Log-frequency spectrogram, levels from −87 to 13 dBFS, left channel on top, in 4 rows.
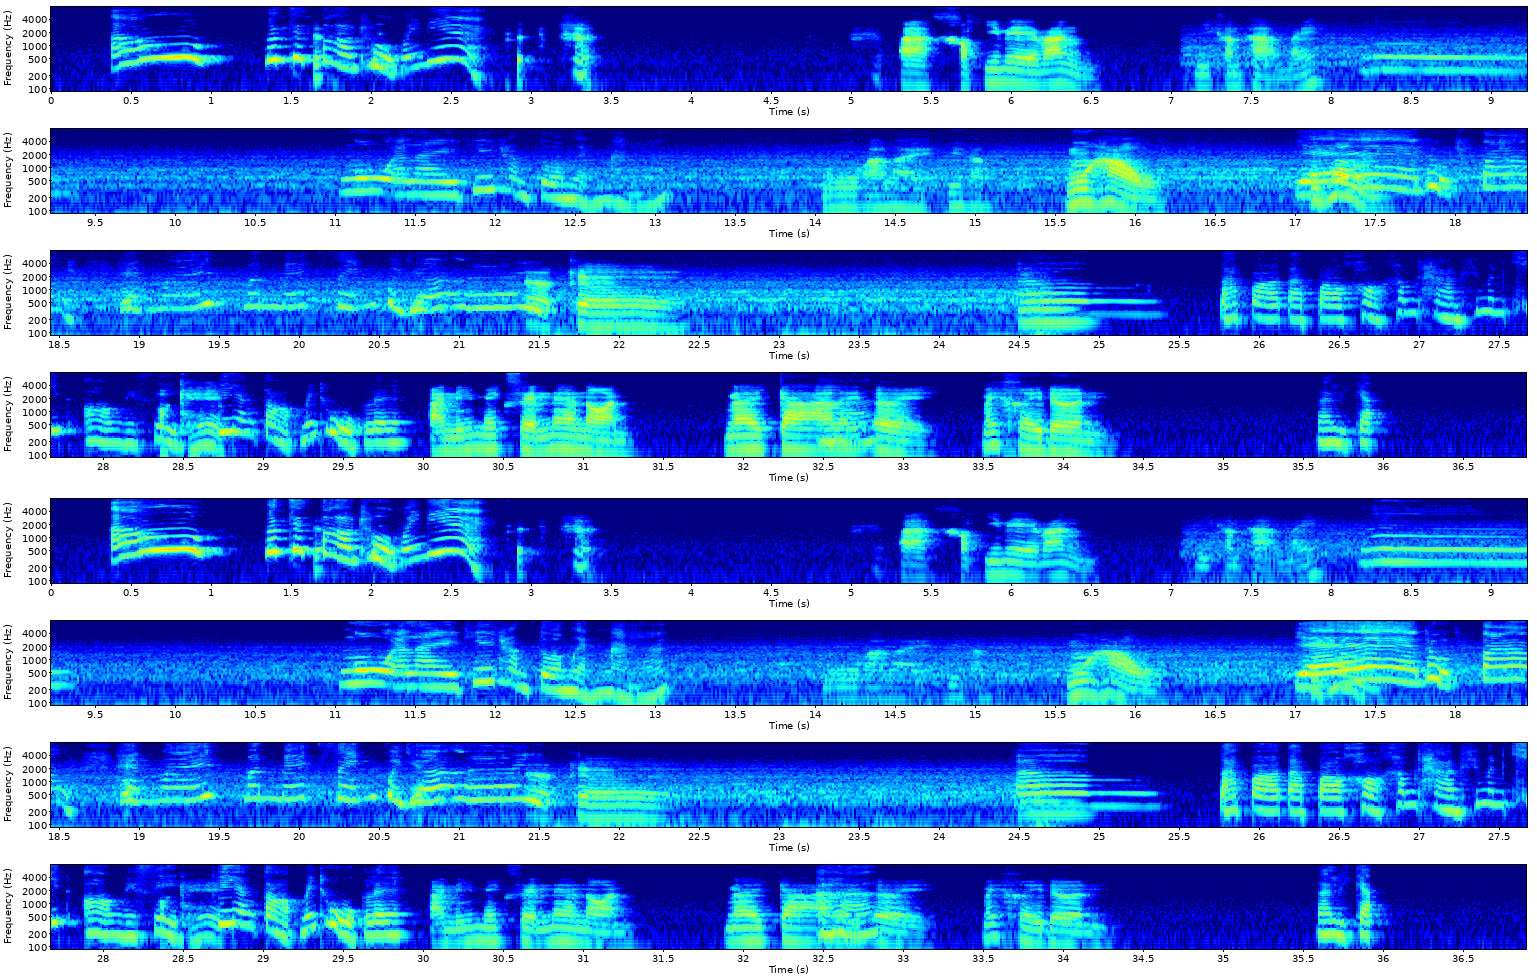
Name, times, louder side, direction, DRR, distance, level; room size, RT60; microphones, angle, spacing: voice 1, 0.4-1.1 1.3-2.7 8.2-9.4 11.0-13.1 17.0-18.6 18.9-21.6 24.4-25.4 25.7-29.9 32.4-32.8 35.6-35.9, right 4 dB, 40° right, 0.5 m, -34 dB
voice 2, 5.3-6.5 7.1-7.9 14.0-15.1 15.6-16.2 17.1-17.5 21.4-22.4 24.5-24.9 28.5-28.7 30.0-31.3 31.9-33.2 33.5-34.3, left 6 dB, 75° left, 0.6 m, -34 dB
sound 1, 7.0-24.7, left 2 dB, 45° left, 2.4 m, -50 dB
7.3 x 3.1 x 5.1 m
head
